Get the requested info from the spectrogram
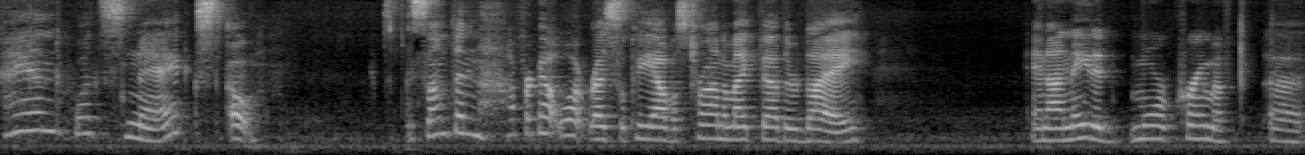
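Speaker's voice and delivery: usual speaking voice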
